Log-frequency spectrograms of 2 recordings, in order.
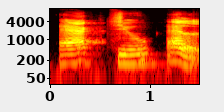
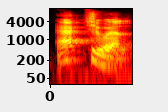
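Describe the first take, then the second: First: "actual" slowly, in separate syllables; broken into syllables. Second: Said in the usual way. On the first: Shown as a demonstration. Teacher breaking the word up for reading practice, syllable by syllable. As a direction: pause between the syllables of "actual". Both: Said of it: "syllable ভেঙে ভেঙে".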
